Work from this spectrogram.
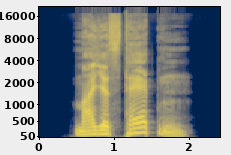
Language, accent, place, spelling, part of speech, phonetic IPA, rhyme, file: German, Germany, Berlin, Majestäten, noun, [majɛsˈtɛːtn̩], -ɛːtn̩, De-Majestäten.ogg
- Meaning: plural of Majestät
